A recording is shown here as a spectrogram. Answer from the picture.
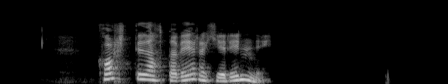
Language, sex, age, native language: Icelandic, female, 60-69, Icelandic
